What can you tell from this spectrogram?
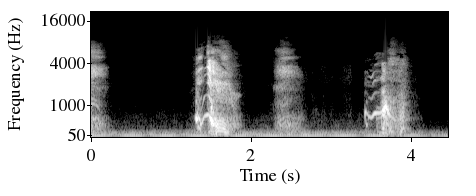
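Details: Woman having a rapid sneezing fit, sneezing all day since waking; she guesses fall allergies are the cause. Four sharp, partly muffled sneezes in quick succession.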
